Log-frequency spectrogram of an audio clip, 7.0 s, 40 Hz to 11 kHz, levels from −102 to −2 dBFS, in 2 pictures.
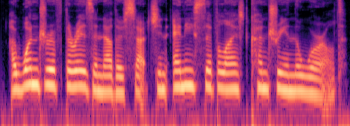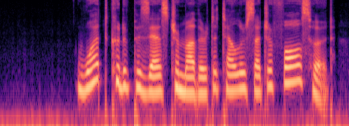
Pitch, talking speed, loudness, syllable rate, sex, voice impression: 215 Hz, 225 wpm, -17 LUFS, 6.8 syllables/s, female, very feminine, young, fluent, cute, slightly refreshing, friendly, slightly kind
